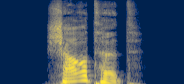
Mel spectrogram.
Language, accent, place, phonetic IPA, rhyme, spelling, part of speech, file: German, Germany, Berlin, [ˈʃaʁtət], -aʁtət, scharrtet, verb, De-scharrtet.ogg
- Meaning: inflection of scharren: 1. second-person plural preterite 2. second-person plural subjunctive II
